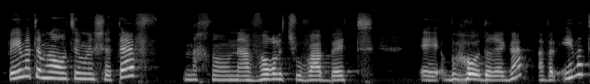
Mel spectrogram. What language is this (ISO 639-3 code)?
heb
